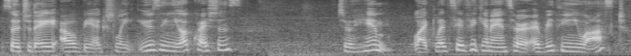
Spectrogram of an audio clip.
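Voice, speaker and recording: A woman's voice: mid-range voice, brisk, a little hiss or hum, low-quality recording. A woman with a Brazilian accent, a product manager cheerfully reading viewer questions to a colleague in a casual chat, laughing often. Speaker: product manager hosting a community Q&A.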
